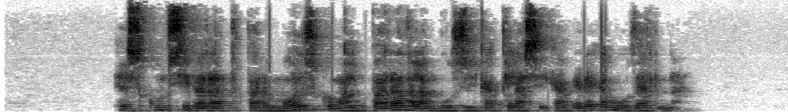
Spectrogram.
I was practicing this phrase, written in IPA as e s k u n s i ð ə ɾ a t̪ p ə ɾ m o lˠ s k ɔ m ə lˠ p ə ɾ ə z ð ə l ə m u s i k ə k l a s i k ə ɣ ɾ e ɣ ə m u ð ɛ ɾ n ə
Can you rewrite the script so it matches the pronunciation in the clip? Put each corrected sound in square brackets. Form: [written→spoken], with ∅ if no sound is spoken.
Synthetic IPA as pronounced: e s k u n s i ð ə ɾ a t̪ p ə ɾ m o lˠ s k ɔ m ə lˠ p [ə→a] ɾ ə [z→∅] ð ə l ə m u [s→z] i k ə k l a s i k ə ɣ ɾ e ɣ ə m u ð ɛ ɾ n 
